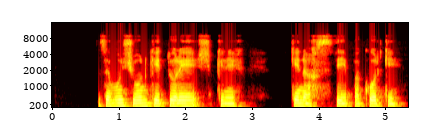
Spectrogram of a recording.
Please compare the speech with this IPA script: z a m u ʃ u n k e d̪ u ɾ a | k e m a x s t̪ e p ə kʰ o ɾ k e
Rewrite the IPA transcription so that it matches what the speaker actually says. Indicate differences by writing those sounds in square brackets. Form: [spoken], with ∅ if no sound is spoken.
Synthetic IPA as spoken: z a m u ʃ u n k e [t̪] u ɾ [e] | k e [n] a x s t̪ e p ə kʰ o ɾ k e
